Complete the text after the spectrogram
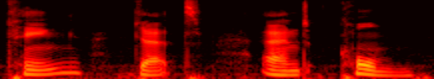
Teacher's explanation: Velar sounds are made with the body of the tongue approaching or coming into contact with the velum, the soft palate. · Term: velar stops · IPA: [kɪŋ] [ɡɛt] [kom]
